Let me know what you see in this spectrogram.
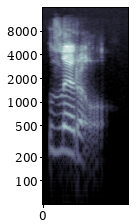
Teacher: the consonant L is produced or pronounced as a separate syllable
